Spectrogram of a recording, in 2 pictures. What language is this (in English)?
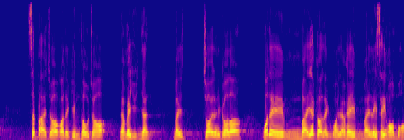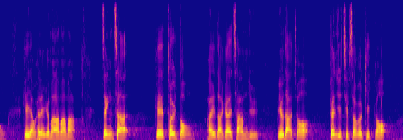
Cantonese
